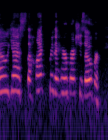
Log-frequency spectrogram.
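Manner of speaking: excited, happy, exclaiming voice. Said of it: "I was so excited".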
